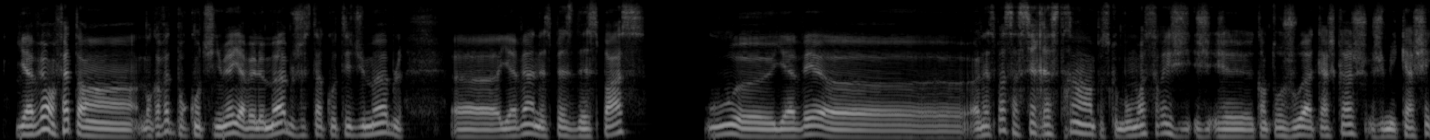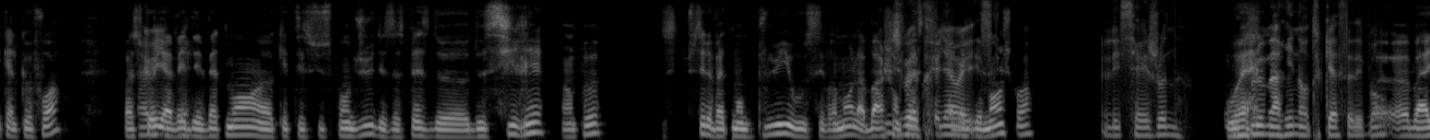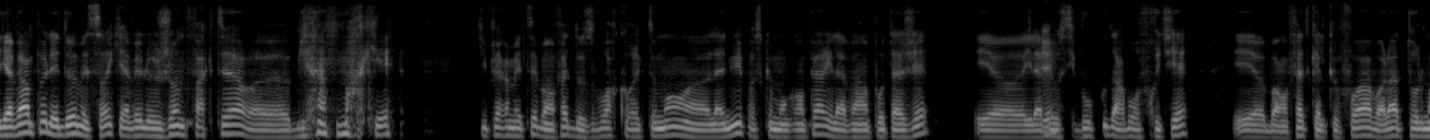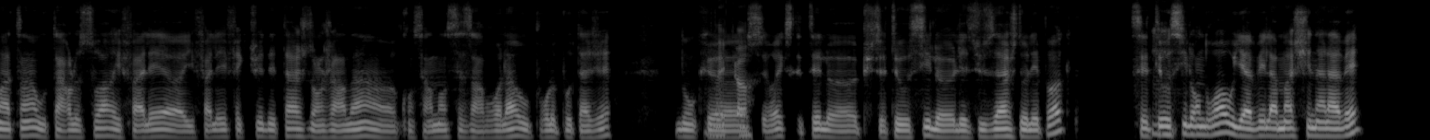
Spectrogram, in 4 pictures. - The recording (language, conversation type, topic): French, podcast, Quel souvenir gardes-tu d’un repas partagé en famille ?
- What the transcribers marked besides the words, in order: other background noise; drawn out: "heu"; stressed: "cirés"; laughing while speaking: "bien marqué"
